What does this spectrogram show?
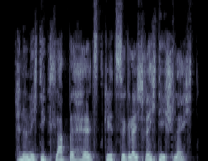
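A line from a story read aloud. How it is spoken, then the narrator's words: Snapping. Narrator (German): schnauzte an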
